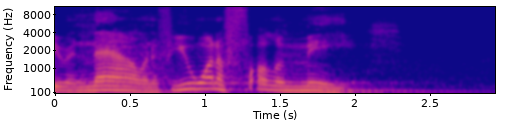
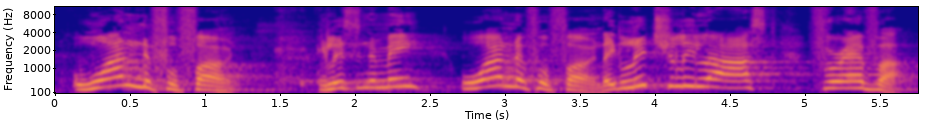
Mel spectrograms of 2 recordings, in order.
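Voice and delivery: louder, higher gushing praise; mock enthusiasm; 6 semitones higher, 6 dB louder than usual. Real, not acted. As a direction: sell it like a fan. Mock-passionate praise of old phone.

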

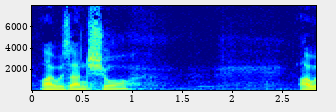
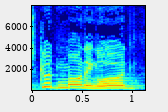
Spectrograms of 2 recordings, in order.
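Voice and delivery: much higher, bright sing-song greeting; cheery morning wife; 9 semitones higher, 5 dB louder than usual. Retold or imitated. Wife greets God at dawn, chirpy high sing-song. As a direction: chirp it like a born morning person. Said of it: "Merle wakes up and goes".

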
